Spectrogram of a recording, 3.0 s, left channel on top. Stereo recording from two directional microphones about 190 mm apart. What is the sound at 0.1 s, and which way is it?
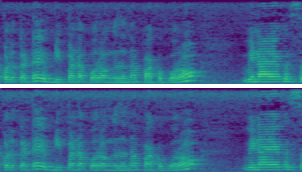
Speech, 35° left (ahead or behind).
